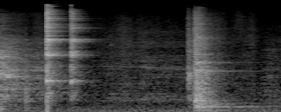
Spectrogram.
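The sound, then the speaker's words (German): Dishes and cutlery clink together as a dishwasher is loaded: two quick sharp clinks close together, then a pause and a louder clatter, with no talking. “Ah, und wie ihr vielleicht an den Geräuschen sehen könnt, ich räume gerade Spülmaschine ein.”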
